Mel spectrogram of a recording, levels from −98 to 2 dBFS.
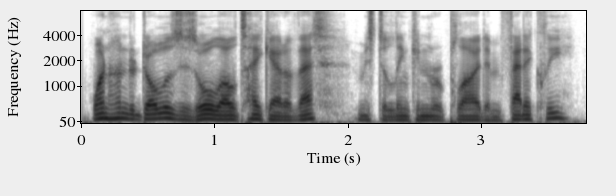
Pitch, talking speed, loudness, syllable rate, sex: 105 Hz, 220 wpm, -16 LUFS, 6.7 syllables/s, male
